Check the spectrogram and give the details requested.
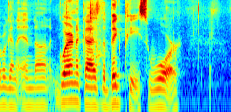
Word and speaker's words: Guernica: Guernica is the big piece, War. Let me make sure I pronunciate that right, because it's actually a town. Yeah, Guernica. I'm pronunciating Guernica.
